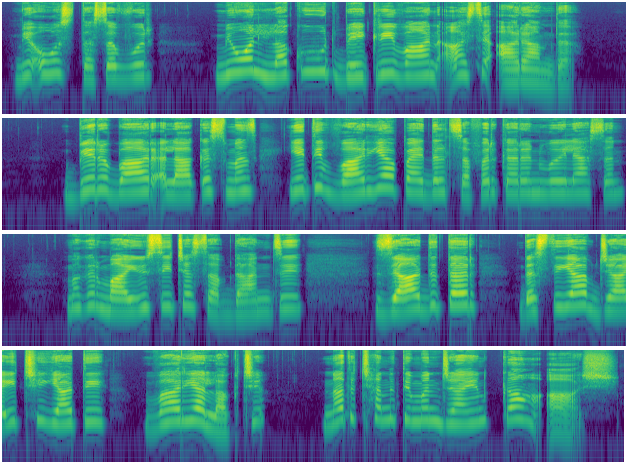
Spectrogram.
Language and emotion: Kashmiri, sad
